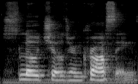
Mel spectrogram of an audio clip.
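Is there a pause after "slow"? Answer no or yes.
no. There is no pause after slow.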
